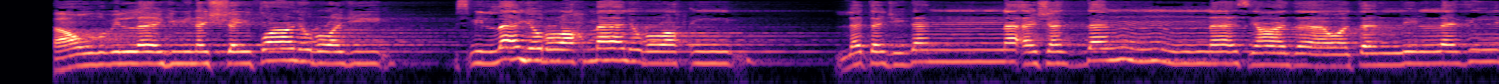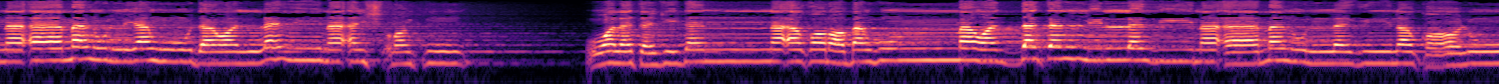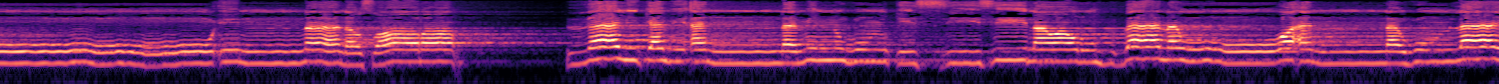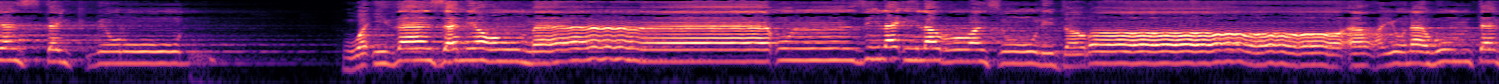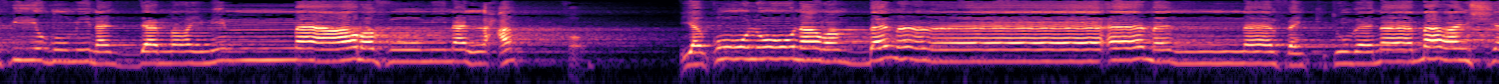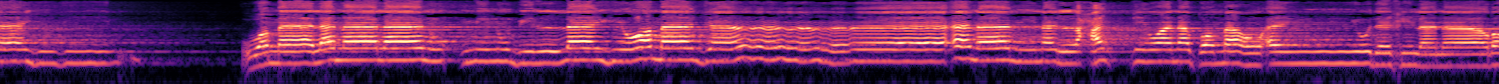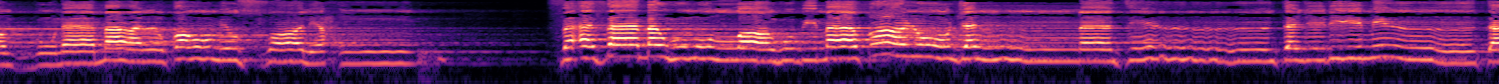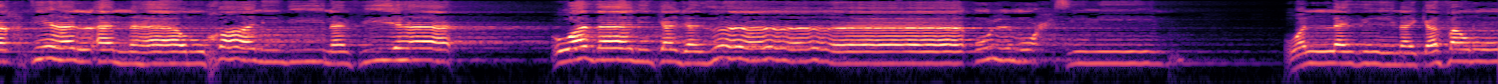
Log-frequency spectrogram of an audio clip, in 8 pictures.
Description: تحميل : الجزء السابع / القارئ حامد شاكر نجاد / القرآن الكريم / موقع يا حسين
